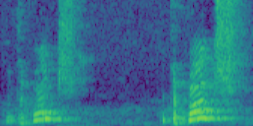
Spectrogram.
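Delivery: very high squeaky "What the fudge?"; parrot phrase prompt. Shown as a demonstration. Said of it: "can you say".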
